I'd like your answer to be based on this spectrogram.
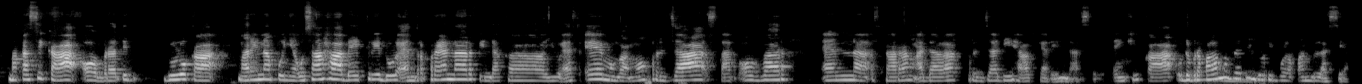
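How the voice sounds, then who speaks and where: A woman's voice: mid-range voice, brisk, sharp tone. A woman hosting an online talk, friendly and mixing English phrases into her speech over a video call. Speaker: host.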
